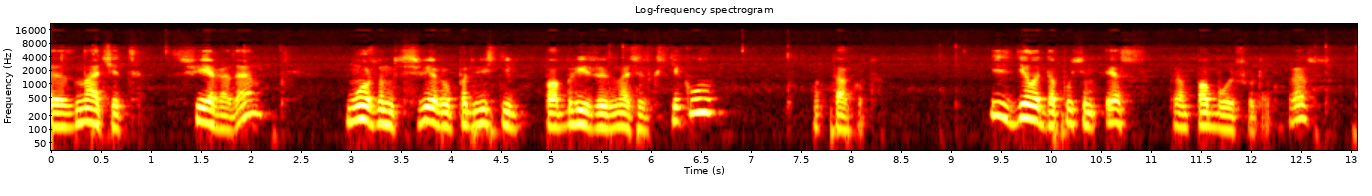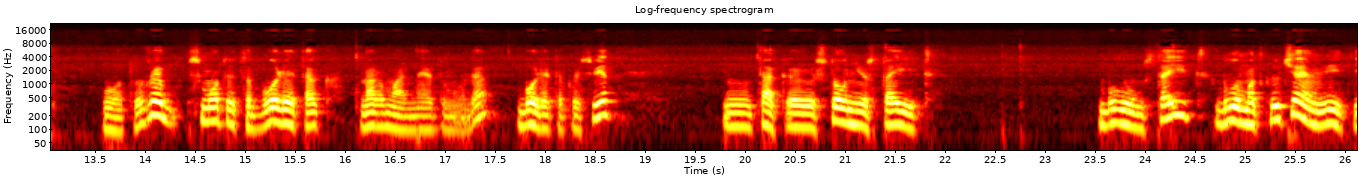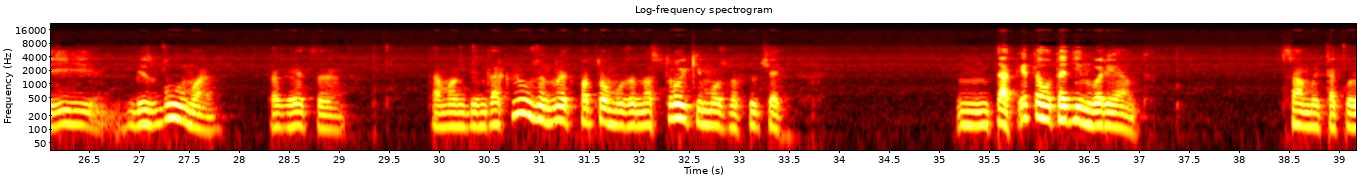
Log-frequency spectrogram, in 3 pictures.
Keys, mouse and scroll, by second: 0.6 click, 1.9 click, 2.4-3.6 middle drag, 6.0-7.5 middle drag, 13.1-16.2 middle drag, 16.8-20.2 middle drag, 22.7 click, 24.3-25.3 drag, 25.6 middle click, 27.3-30.6 drag, 31.7 middle click, 37.5-38.6 middle drag, 39.0 click.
